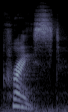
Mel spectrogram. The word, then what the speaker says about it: Christ: This I will have its long sound. Christ. Notice that when we go from Christ to talking about the holiday, Christmas, the T sound disappears and the I becomes short.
